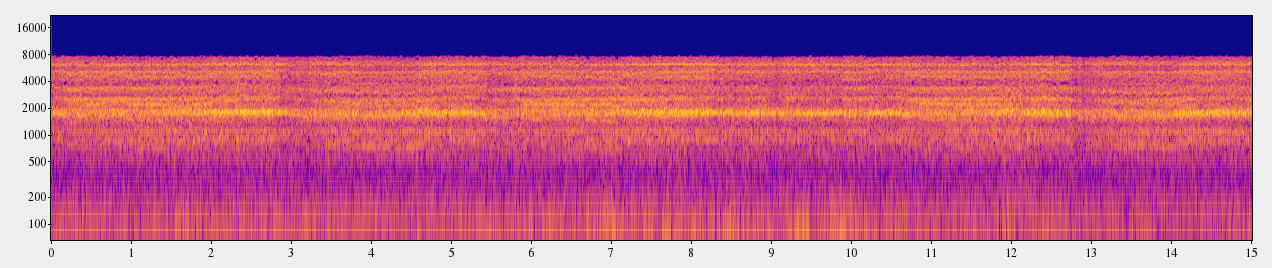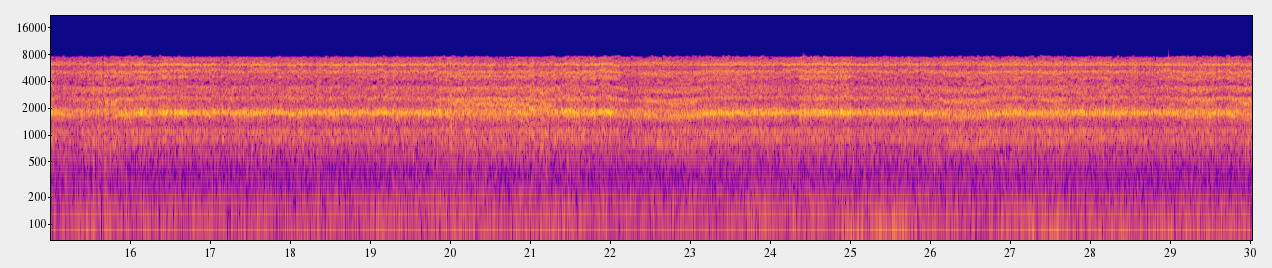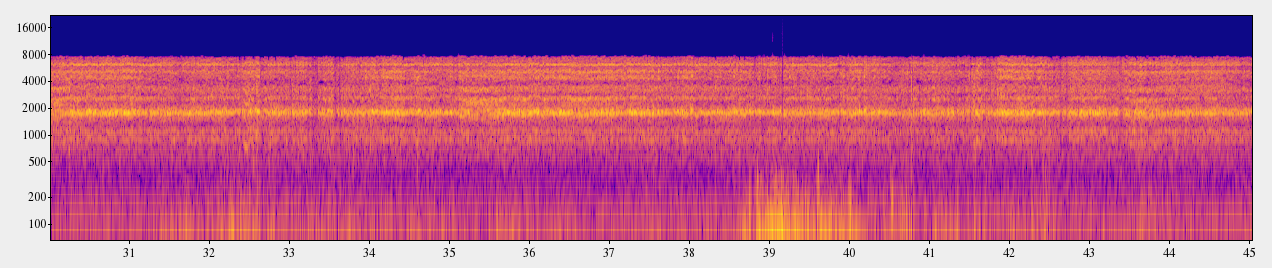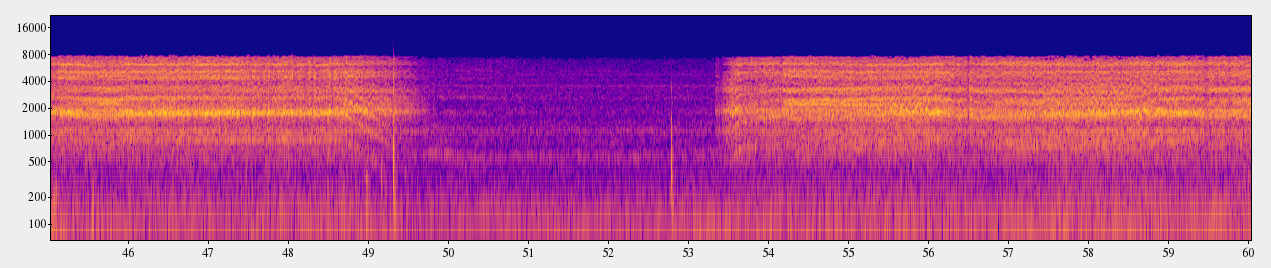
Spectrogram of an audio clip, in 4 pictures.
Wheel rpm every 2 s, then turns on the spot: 210, 220, 220, 210, 230, 220, 220, 220, 230, 240, 220, 220, 240, 230, 230, 230, 230, 230, 230, 230, 230, 230, 230, 230, 110, 0, 40, 210, 210, 220.
none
